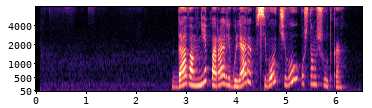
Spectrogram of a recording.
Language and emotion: Russian, neutral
